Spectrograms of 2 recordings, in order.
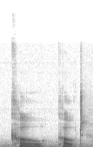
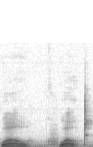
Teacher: When I'm saying quo, I have to start k with my mouth open and then briefly close my lips before the O.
